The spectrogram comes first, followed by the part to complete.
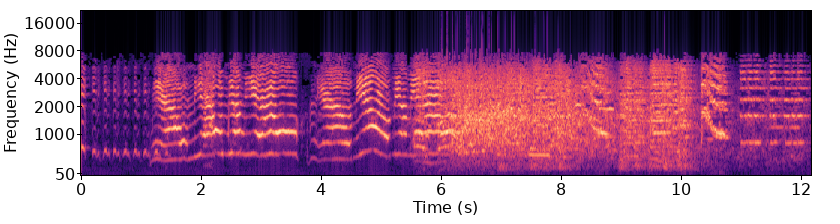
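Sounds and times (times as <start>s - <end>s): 
laughter: 0.0s - 1.2s, 5.6s - 12.0s
kitten meowing while being put out the door: 1.2s - 6.2s.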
